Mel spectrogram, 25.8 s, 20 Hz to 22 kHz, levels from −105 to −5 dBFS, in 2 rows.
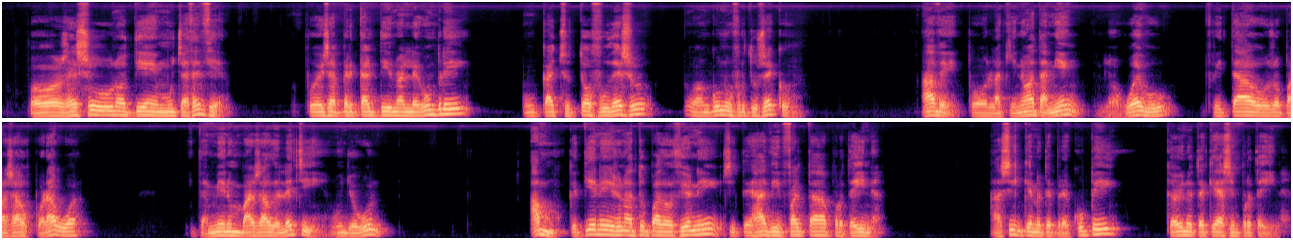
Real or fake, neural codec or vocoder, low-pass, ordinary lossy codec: fake; vocoder, 48 kHz, 128 mel bands, Vocos; none; none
